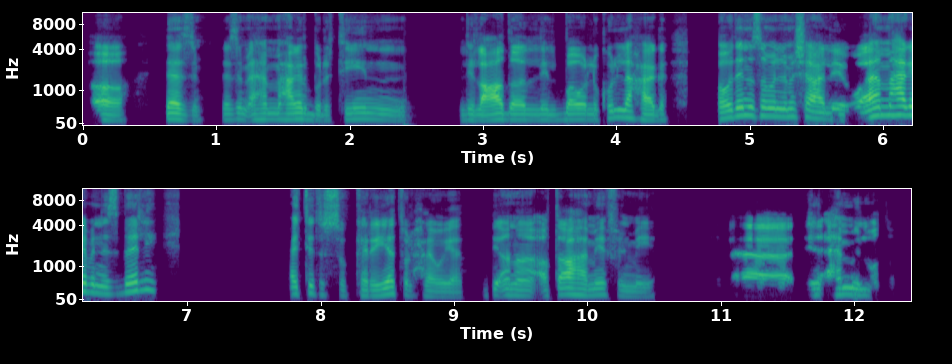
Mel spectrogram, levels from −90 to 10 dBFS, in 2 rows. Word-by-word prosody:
آه، 110 -2 +4 0.3
لازم، 120 -6 +2 0.2
لازم 125 +1 -7
أهم 125 +1 -3
حاجة 125 +2 +3
البروتين 120 -1 -8 0.4
للعضل 120 +1 +4
للباور 120 +2 -2
لكل 155 +8 -3
حاجة، 115 -4 +1 0.4
هو - - +4
ده 200 - +3
النظام 205 -1 0
اللي 185 -1 0
ماشي 180 -2 +2
عليه، 135 -4 +4 0.2
وأهم 210 +5 +7
حاجة 220 -1 +8
بالنسبة 175 +1 -2
لي 240 +1 -6 1.0
حِتّة 155 - -1
السُّكّرِيّات 125 +3 0
والحلويّات، 105 -3 -6 0.2
دي - - -3
أنا 125 -2 -2
قاطعها 140 +3 +1
100% 110 -7 -8 1.0
آآ - - +1 0.2
دي 135 - -4
أهم 140 - -2
نقطة. - - -10
125 Hz, 150 wpm, -25 LUFS, 115-155 Hz, 1.0 s, حاجة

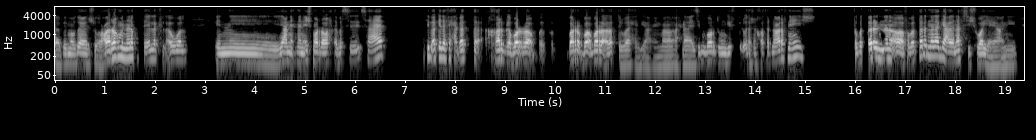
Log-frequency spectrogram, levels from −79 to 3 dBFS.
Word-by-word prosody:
بموضوع 120 +1 -2
الشُغل، 120 -1 -8
على - - +7
الرغم 190 +4 +6
إن 180 -2 0
أنا 180 +1 +3
كنت 185 -5 -18
قايل 145 +4 -4
لك 165 0 -4
في - - -21
الأول 150 +1 -2 0.6
إنّي 120 -3 -3
يعني 135 -2 +1
إحنا 130 +2 -8
نعيش 145 +4 -5
مرّة 140 -2 +3
واحدة، 130 0 -1
بس 130 +2 -10 0.2
ساعات 175 +9 0 0.7
بتبقى 190 -3 0
كده 180 +1 +2
في 175 +1 -6
حاجات 155 +1 -1 0.3
خارجة 155 -3 +2
برّه 140 +1 +5
ب - - -12
ب - - -14 0.5
برّه 150 +1 +5
ب 145 - +3
برّه 155 0 +6
إرادة - - +1
الواحد 105 -2 -9
يعني 100 -2 -17
ما 105 +1 -9
إحنا 110 +1 -10
عايزين 110 +6 -9
برضه 140 -2 -1
نجيب 125 +1 -6
فلوس 120 - -11
عشان 120 +1 -12
خاطر 135 -1 -10
نعرف 155 +5 +1
نعيش، 190 +2 -7 0.7
فباضطر 175 +6 +3
إن 170 -2 0
أنا 175 -1 +3
آه، 140 - +6
فباضطر 140 +11 0
إن 205 -2 -2
أنا 205 0 +6
آجي 195 -2 +2
على 140 -1 +4
نَفْسي 155 -4 -2
شوية 125 -2 -1
يعني، 105 +3 -10
135 Hz, 170 wpm, -23 LUFS, 120-160 Hz, 0.7 s, على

